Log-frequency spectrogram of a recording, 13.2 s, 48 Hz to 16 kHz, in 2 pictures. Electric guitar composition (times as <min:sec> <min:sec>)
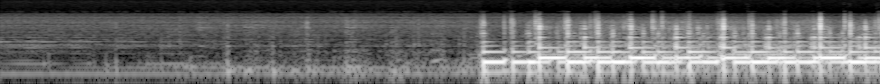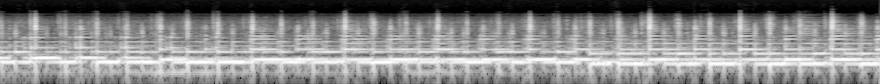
0:03.6 0:13.2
